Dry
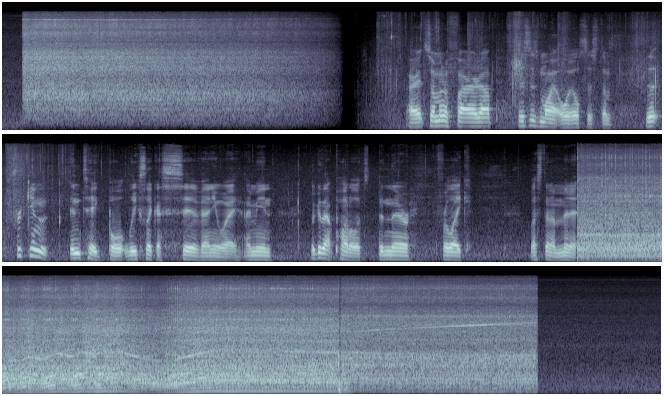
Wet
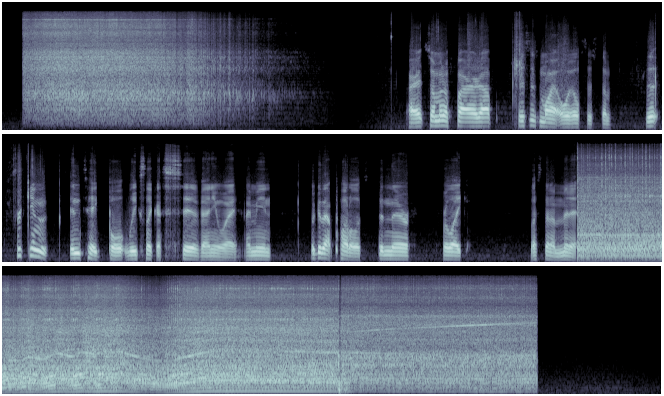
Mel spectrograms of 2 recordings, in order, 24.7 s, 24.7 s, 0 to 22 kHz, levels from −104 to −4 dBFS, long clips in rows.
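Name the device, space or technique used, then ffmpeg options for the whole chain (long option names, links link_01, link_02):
voice memo with heavy noise removal: -af "anlmdn=3.98,dynaudnorm=framelen=100:gausssize=11:maxgain=8.5dB,volume=-6.5dB"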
